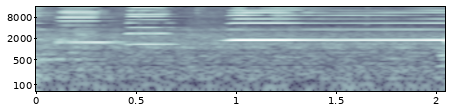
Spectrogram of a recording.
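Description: Small harmonica played: a couple of short high notes, then one long, steady high note held from about a second in.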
